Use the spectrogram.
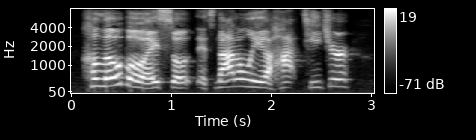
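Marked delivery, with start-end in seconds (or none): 0.2-1.0 mock teasing voice, high and loud. Retelling a teacher's greeting to boys in a trailer: imitating a teasing greeting. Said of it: "she's blatantly teasing the greasers".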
